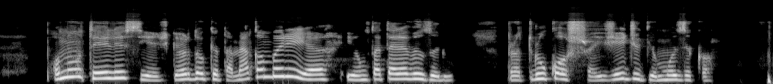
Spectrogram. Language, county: Lithuanian, Marijampolė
